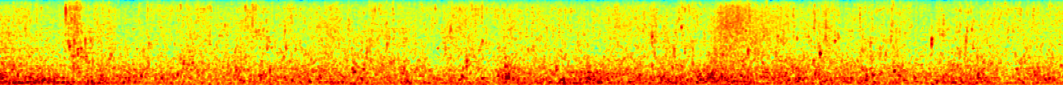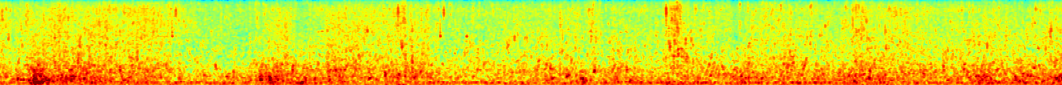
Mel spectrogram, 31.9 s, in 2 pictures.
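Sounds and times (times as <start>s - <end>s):
rolling sea waves: 0.0s - 31.8s.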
